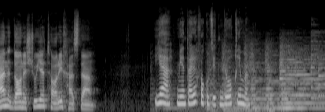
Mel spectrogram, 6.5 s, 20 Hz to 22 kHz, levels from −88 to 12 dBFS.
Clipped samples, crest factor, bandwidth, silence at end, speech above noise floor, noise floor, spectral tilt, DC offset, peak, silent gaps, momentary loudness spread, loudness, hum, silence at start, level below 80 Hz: under 0.1%; 20 dB; 14.5 kHz; 0 s; 42 dB; -64 dBFS; -5.5 dB/octave; under 0.1%; -4 dBFS; none; 10 LU; -24 LUFS; none; 0 s; -52 dBFS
